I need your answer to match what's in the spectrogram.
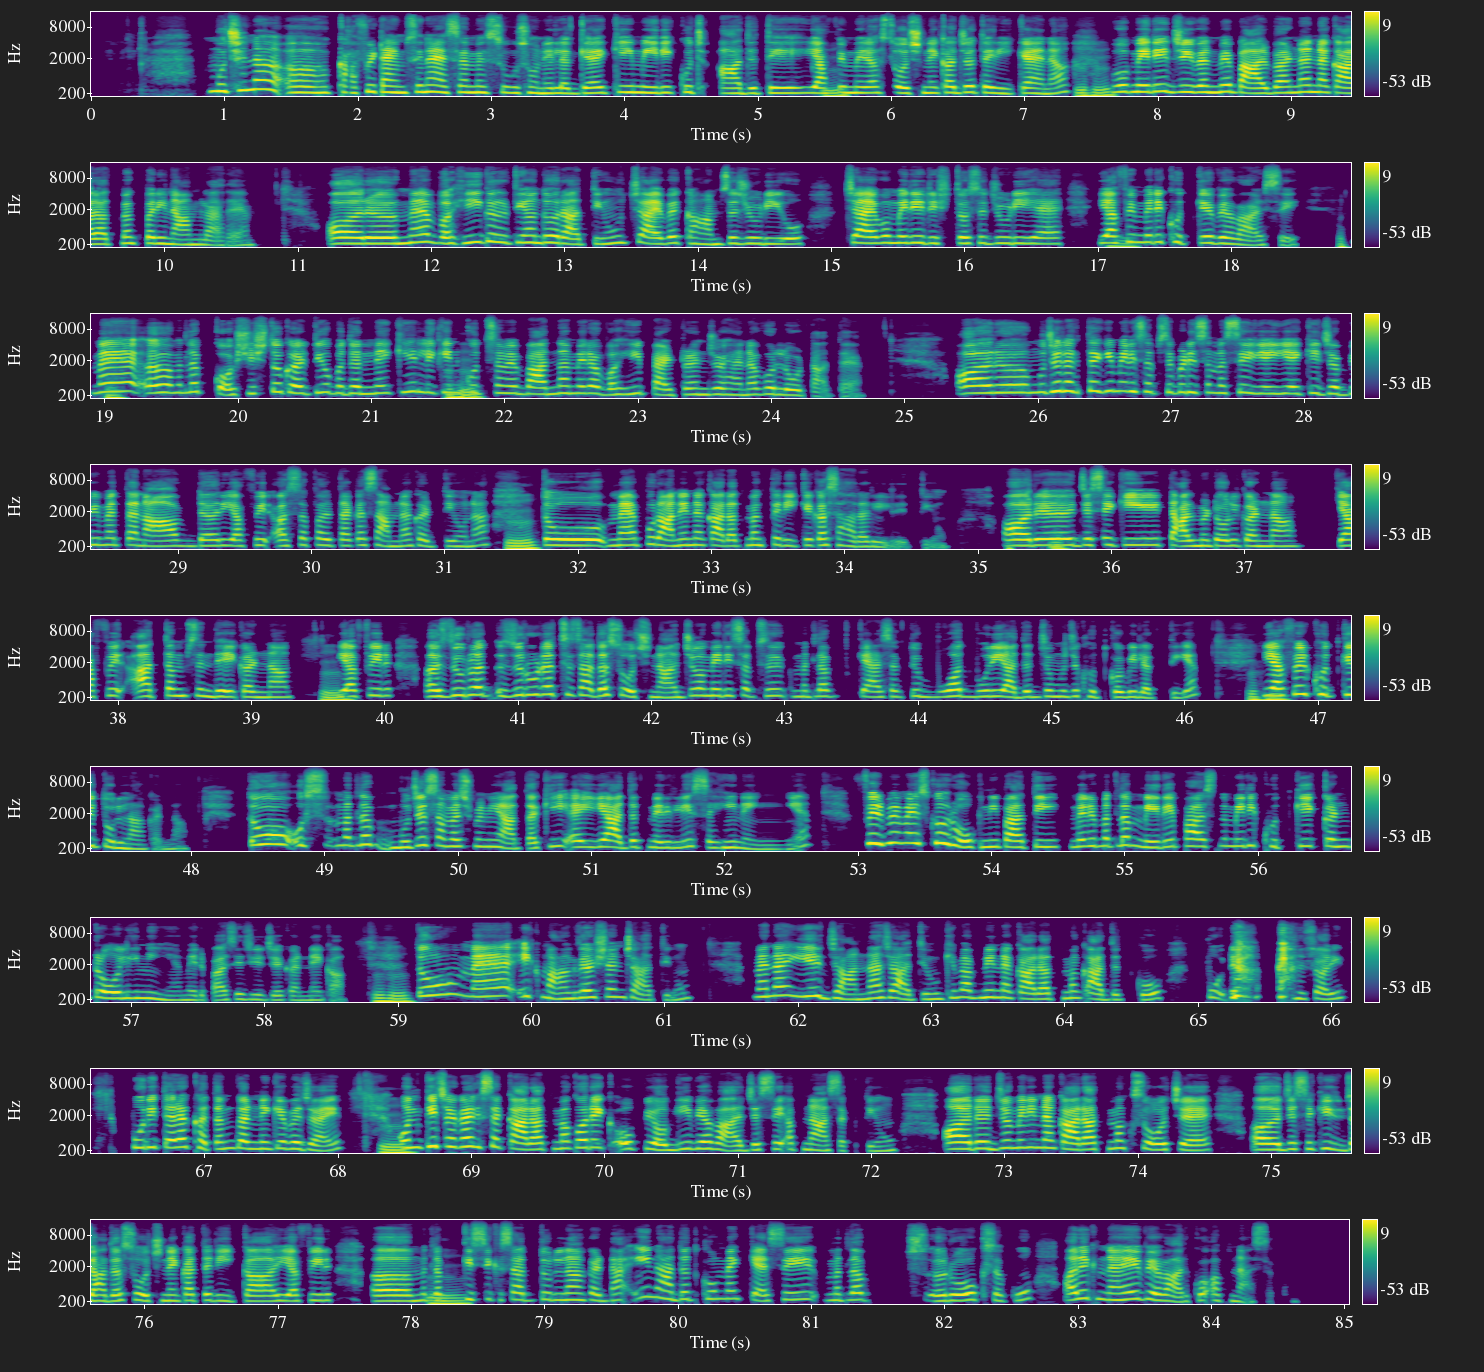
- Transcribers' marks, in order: in English: "टाइम"; in English: "पैटर्न"; in English: "कंट्रोल"; cough; in English: "सॉरी"
- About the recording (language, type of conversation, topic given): Hindi, advice, मैं नकारात्मक पैटर्न तोड़ते हुए नए व्यवहार कैसे अपनाऊँ?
